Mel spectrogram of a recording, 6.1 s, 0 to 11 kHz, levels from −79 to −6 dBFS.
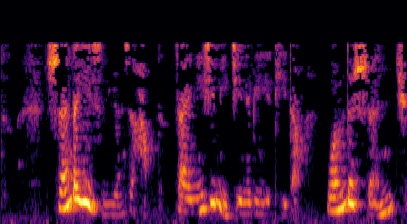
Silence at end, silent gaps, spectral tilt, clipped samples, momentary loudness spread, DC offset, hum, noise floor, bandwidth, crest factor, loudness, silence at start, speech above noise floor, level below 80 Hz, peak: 0 s; none; -7 dB/octave; under 0.1%; 21 LU; under 0.1%; none; -46 dBFS; 6 kHz; 18 dB; -17 LUFS; 0.45 s; 27 dB; -64 dBFS; -2 dBFS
